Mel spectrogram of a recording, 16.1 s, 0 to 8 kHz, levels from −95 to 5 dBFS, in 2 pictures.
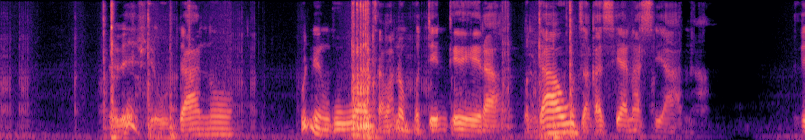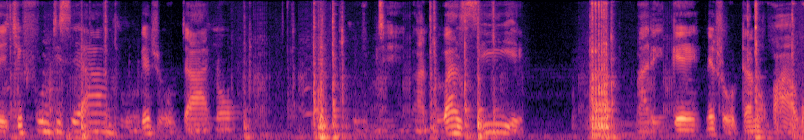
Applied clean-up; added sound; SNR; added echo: none; Motor vehicle (road); 4 dB; none.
